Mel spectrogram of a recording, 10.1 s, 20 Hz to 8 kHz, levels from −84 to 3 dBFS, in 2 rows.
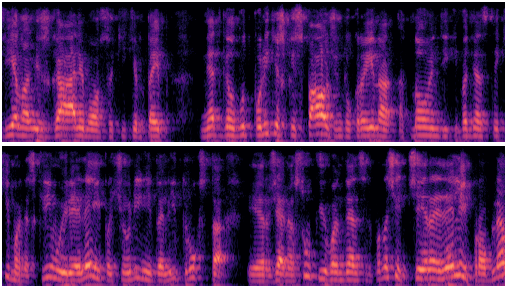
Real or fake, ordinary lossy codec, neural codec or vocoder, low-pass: real; Opus, 32 kbps; none; 7.2 kHz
